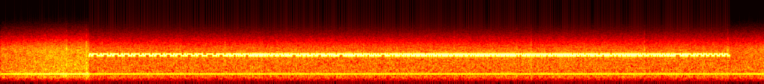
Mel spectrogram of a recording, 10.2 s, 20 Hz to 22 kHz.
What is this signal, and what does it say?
NAVTEX (SITOR-B), 100 baud, 170 Hz shift, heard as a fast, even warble, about 1700 Hz centre, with radio static and a steady whistle near 400 Hz. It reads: 23215 56029 72606 18373 34240 35914 37508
